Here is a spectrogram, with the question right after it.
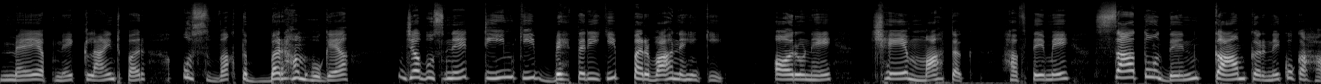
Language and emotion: Urdu, angry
